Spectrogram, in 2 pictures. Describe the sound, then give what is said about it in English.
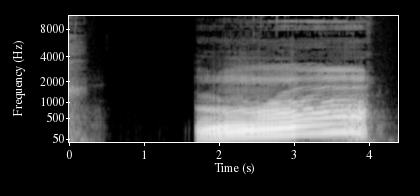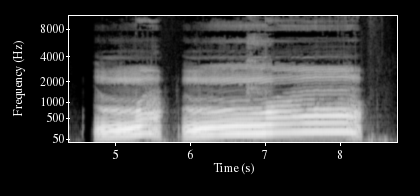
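A human voice imitates a regular cow, giving three drawn-out, throaty moos: a long one, a short one, then another long one, loud with brief pauses between. “Okay, I'm going to do my do my regular cow.”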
